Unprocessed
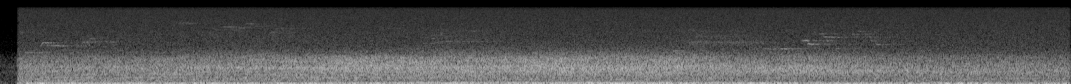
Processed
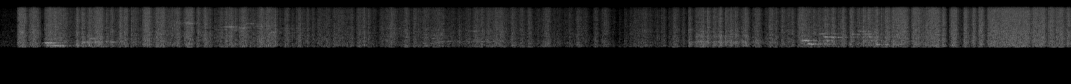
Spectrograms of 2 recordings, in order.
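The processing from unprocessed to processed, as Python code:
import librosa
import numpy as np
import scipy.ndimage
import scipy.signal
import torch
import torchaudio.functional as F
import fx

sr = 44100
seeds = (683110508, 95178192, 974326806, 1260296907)

p1 = fx.over_compress(x, sr, threshold_db=-23.0, ratio=-0.5)
p2 = fx.brickwall_highpass(p1, sr, low_hz=2200.0)
p3 = p2 + fx.room_early_taps(p2, sr, ms=(19, 66), db=(-7.0, -15.5), dry=0)
y = p3 * librosa.db_to_amplitude(3.0)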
